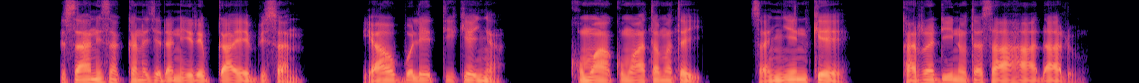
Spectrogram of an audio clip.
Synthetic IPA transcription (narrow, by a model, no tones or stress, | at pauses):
ʔɪsaːnɪsɐkːɐnɐd͡ʒɛᶑɐniːɾɪbkʼaːe̞ːbːɪsɐ̰n | jaːɔbːɔle̞ːt̪ːiːke̞ːɲːɐ̰ | kʰʊmaːkʊmaːt̪ɐmɐt̪ɐj | sɐɲːiːŋkeː | kɐrːɐd̪iːnɔt̪ɐsaːɦaːᶑaːlʊ̥̰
